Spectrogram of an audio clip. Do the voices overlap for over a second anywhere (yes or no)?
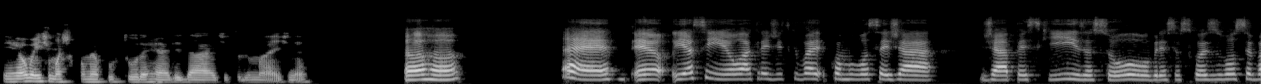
no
